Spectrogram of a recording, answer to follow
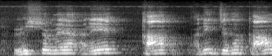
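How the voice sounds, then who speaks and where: A man is speaking. Some room echo can be heard. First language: Marathi (speaking Hindi). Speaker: professor. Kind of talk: conference talk. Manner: formal; halting.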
